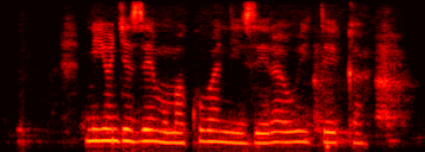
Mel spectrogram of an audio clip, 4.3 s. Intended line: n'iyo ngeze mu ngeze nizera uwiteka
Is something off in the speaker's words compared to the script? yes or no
yes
